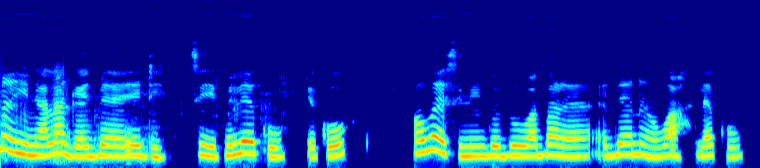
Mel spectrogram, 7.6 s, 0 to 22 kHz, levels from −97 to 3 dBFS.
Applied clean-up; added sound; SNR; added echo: none; none; none; none.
